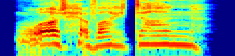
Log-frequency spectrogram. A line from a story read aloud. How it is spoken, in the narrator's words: He breathed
